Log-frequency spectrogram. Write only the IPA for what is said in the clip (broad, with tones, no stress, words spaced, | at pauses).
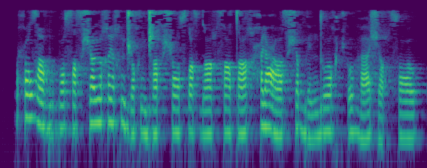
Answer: ħu˦lˠzˤi˨bu˨bu˨ sˤe˨sˤʃɯː˦χiː˦χnd͡ʒo˨χ nd͡ʒe˨sˤ ʃuː˨sˤɗɯ˨sˤdˤiː˨χ sˤi˨ tˤɯː˨˦χħi˦ʕɯː˨sˤʃɯ˦ be˨ndoː˦χt͡ʃʼo˦ɦa˨˦ ʃʌ˨χsˤo˦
